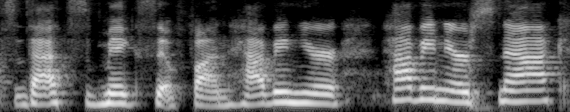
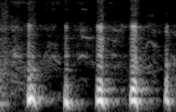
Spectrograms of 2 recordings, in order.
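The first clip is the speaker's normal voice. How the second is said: giggle; 4 semitones higher than usual. Real, not acted. Joking about April Fools.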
